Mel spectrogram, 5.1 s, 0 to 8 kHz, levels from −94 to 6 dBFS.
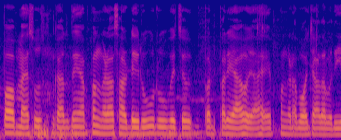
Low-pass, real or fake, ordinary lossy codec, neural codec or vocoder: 7.2 kHz; real; none; none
